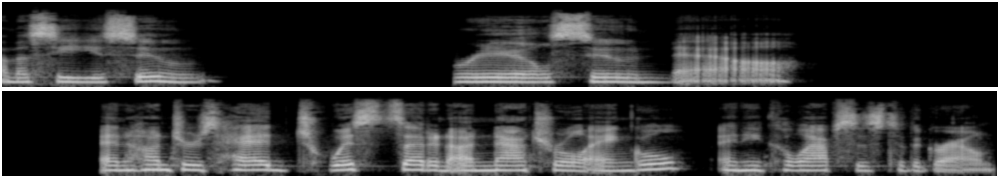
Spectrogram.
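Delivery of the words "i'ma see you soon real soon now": very deep, deep voice, spoken slowly. A narrator voicing a strangled man addressing the players, deep voice. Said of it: "he says in a deep, deep voice".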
